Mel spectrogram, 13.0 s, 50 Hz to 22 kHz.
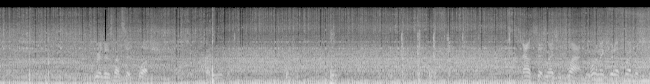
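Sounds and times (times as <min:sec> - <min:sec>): sawmill engine idling: 0:00.0 - 0:13.0
board knocking: 0:00.6 - 0:01.2, 0:05.7 - 0:07.0.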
